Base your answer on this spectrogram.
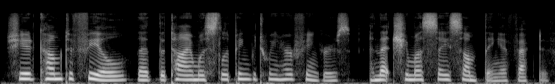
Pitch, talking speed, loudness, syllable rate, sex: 210 Hz, 215 wpm, -18 LUFS, 5.4 syllables/s, female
